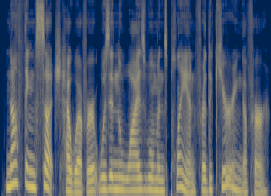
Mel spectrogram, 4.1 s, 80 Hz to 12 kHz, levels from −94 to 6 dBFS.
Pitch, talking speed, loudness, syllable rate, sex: 210 Hz, 205 wpm, -20 LUFS, 4.9 syllables/s, female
